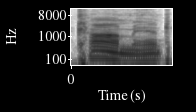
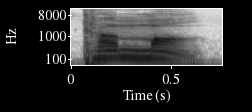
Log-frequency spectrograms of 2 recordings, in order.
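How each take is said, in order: First: It is pronounced like the English word. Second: It is pronounced with a nasal French ending. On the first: The speaker calls it wrong. "it looks like the English word comment" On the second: The speaker calls it right. "It has that nice en en sound"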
